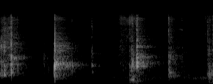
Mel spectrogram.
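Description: Plastic ink pad cases being handled and set down on a desk: a handful of short clicks and light knocks, roughly every half second.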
